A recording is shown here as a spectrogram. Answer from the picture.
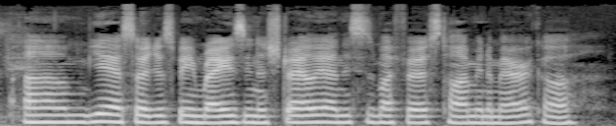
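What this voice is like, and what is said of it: Australian accent. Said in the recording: “pretty much raised in Australia, hence my accent.”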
